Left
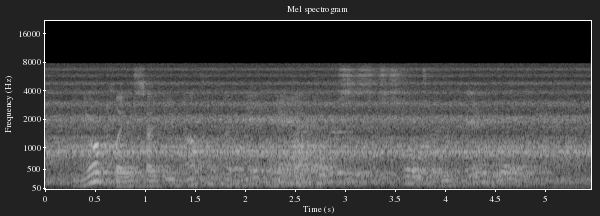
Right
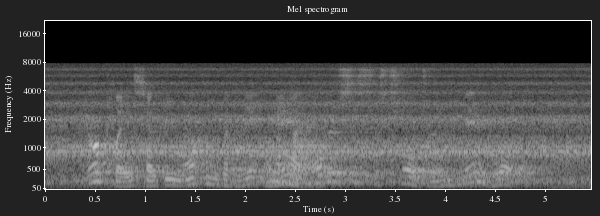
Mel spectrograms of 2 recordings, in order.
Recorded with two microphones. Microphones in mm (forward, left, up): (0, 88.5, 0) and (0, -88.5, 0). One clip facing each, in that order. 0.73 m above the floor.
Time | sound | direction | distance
0.3 | a man speaking | 30° left (ahead or behind) | 1.3 m
2.2 | a man speaking | 65° right (ahead or behind) | 3 m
